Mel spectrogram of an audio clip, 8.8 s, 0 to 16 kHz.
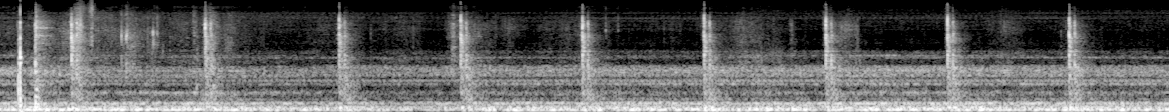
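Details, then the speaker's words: Cheap Chinese diesel heater just installed in a 2006 Nissan Frontier, first startup: steady low burner rumble with a crisp fuel-pump tick about once a second at low fan speed, before the glow plug shuts off; running normally. "a few pumps on starting to put out some heat as soon as the gold plug gets hot enough the glow plug will shut off and fan should speed"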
